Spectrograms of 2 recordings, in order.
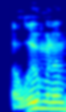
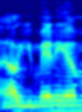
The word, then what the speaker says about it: aluminium: Solution and Production, aluminum, aluminium, it depends on, I've seen it spelled both ways now, so that's a little weird. When my cousin was in physics, they had to pronounce it aluminium, so, and that's the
